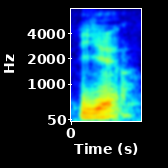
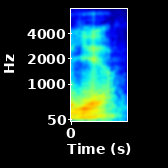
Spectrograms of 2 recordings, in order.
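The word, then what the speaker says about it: Yeay: Donc sur ma tablette, vous voyez ici, on a une application qui s'appelle Hier. Là. Donc je vais aller dans cette application Hier. Donc ça s'écrit Y-E-A-Y.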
